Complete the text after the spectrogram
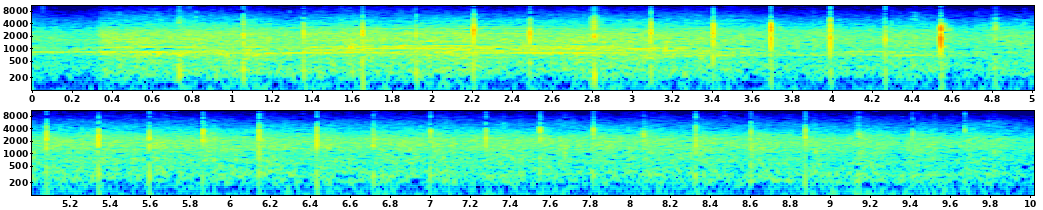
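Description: A crowd claps hands in a steady rhythm.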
